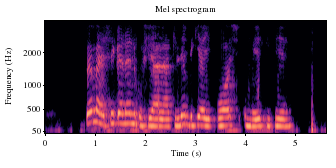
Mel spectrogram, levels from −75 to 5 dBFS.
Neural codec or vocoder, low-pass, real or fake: codec, 16 kHz, 16 kbps, FreqCodec, smaller model; 3.6 kHz; fake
